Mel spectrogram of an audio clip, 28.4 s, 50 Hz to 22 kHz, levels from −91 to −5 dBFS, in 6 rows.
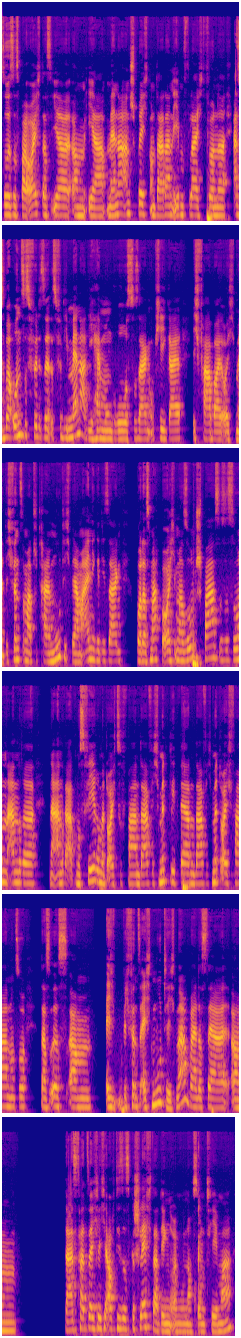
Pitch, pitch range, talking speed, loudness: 165 Hz, 150-185 Hz, 225 wpm, -20 LUFS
